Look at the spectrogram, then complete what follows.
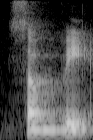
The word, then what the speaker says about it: सव्वे: बाहिरा, बाहिरा, भावा, भावा, सव्वे, आधा वा पूरा वा, सव्वे, संजोग, लक्षणा, आधा का ख, संजोग लक्षणा, संजोग लक्षणा।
